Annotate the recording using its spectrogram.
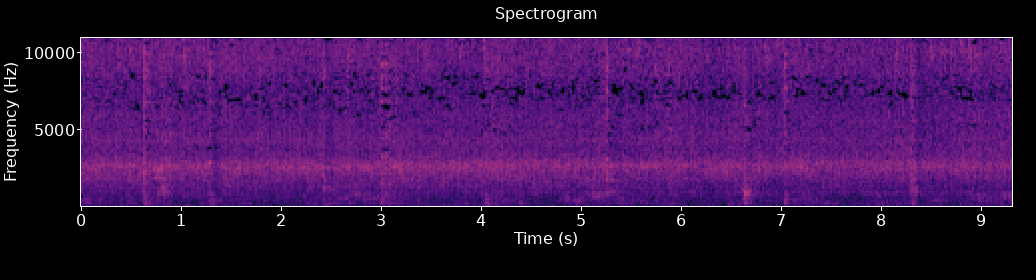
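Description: A metal spatula scrapes and clicks against a metal pan.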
